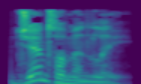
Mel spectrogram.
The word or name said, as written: gentlemanly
